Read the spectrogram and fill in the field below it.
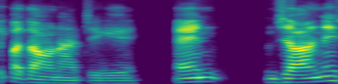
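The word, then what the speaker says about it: Bjarne: एंड जार्ने स्ट्राउस्ट्रप बी इसमें silent रहता है, जार्ने स्ट्राउस्ट्रप ने इसे डेवलप किया था।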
